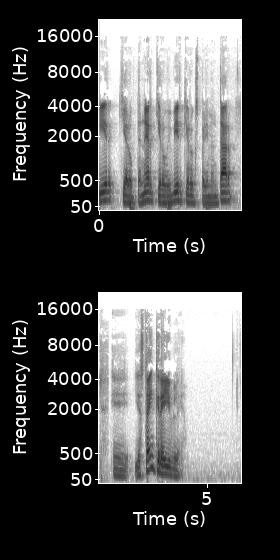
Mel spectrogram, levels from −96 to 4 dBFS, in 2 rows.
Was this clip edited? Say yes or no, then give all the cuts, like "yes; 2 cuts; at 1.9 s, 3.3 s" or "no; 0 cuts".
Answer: yes; 1 cut; at 3.0 s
